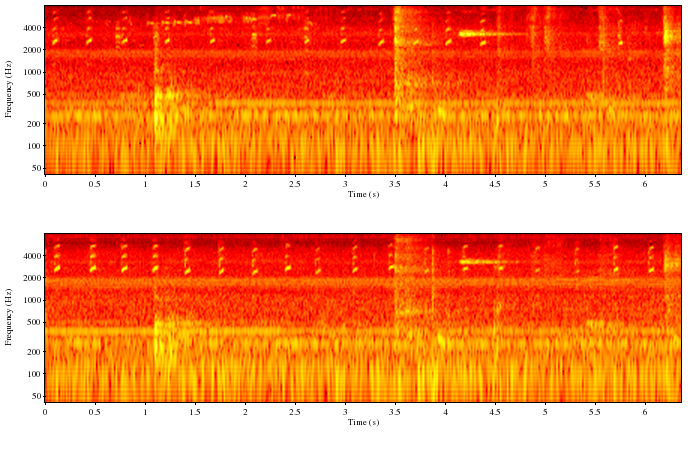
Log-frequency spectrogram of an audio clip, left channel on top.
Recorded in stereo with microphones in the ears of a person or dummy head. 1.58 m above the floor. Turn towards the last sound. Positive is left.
turn(degrees=40)  # may be behind; listen again after turning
